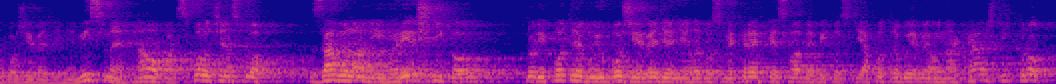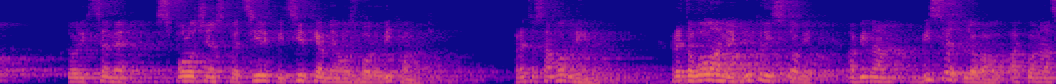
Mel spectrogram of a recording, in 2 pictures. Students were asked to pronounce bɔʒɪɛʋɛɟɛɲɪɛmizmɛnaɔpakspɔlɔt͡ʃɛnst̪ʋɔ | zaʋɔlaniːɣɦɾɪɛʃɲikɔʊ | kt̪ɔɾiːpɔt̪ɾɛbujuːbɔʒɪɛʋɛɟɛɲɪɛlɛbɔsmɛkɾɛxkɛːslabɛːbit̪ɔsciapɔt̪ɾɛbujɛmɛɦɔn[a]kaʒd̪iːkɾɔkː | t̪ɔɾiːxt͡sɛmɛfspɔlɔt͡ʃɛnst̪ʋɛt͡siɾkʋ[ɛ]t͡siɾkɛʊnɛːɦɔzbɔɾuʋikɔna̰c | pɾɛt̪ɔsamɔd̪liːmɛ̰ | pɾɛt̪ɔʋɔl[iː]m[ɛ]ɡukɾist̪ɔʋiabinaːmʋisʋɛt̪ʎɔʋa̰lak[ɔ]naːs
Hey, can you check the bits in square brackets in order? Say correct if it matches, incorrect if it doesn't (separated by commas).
correct, incorrect, incorrect, correct, correct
